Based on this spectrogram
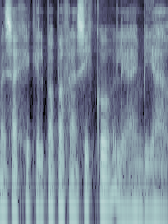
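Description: With a quiet background, a man talks at a moderate speed. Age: 60s. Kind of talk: interview. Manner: hesitant with frequent fillers. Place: home room. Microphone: handheld.

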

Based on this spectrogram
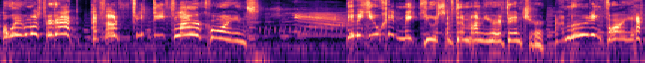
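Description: At a moderate pace, an extremely high, put-on character voice comes through over clear background noise.

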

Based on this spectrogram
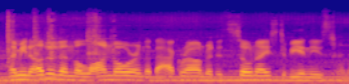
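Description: Spoken at a fairly quick pace, the clip has a dry sound with no echo and noticeable background noise. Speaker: scrap picker vlogger. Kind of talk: casual vlog chat. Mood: relaxed, content. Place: street.

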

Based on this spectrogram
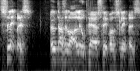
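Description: A man at a very fast pace against a quiet background. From Essex, England; England. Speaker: YouTuber. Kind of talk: casual vlog to camera. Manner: chatty, rambling. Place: home room. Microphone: camera far.

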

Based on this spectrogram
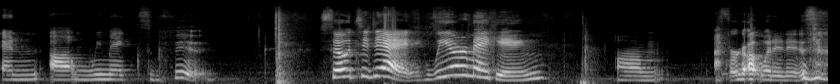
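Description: A woman speaks at a very slow pace. Her delivery has long, frequent pauses. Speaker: cooking show host. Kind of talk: casual cooking vlog chat. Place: kitchen.

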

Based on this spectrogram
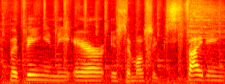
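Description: A woman speaks at a fairly slow pace over clear music in the background. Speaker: pilot. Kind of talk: interview answer. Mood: warm, reflective, fond. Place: hall.

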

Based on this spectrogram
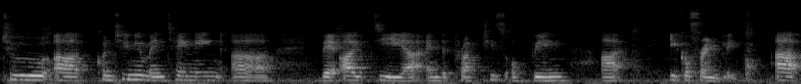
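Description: A woman's fairly low voice, very slow and monotone with flat intonation, in a room with audible echo and light background noise. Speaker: lifestyle vlogger. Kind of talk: casual vlog chat. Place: kitchen. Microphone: phone near.

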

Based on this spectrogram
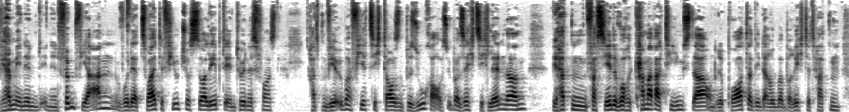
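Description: A man's dark, mellow voice with ordinary pitch variation over a quiet background. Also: moderate pace. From Ruhr area, Germany (Bottrop); Ruhr area, Germany. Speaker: retail innovation consultant; interview guest. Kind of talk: interview. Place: home room. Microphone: earbuds.

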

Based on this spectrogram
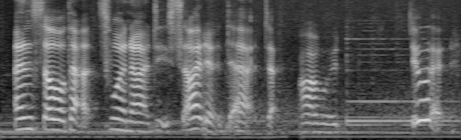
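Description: Clear music plays in the background. Over it, a woman with an American accent speaks at a very slow pace. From Utah, USA. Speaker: hunter. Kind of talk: interview answer. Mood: warm, reminiscing. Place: home room.

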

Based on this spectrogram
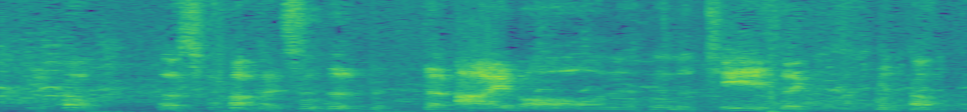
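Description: Moderate-paced male speech with noticeable background noise. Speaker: talk show sidekick. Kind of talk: comedy talk show sketch. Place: stage. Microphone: camera far.

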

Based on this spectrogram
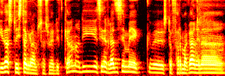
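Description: A man speaks against a quiet background. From Cyprus. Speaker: podcast host. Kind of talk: casual interview. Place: studio. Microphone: studio mic.

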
